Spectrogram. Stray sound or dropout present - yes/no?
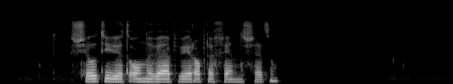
no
